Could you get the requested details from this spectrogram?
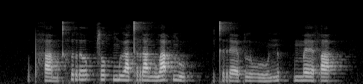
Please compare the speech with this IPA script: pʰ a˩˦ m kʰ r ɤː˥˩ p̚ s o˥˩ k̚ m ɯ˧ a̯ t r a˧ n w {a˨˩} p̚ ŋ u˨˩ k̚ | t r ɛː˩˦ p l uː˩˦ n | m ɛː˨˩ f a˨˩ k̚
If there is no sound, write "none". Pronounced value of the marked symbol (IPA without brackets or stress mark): a˥˩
